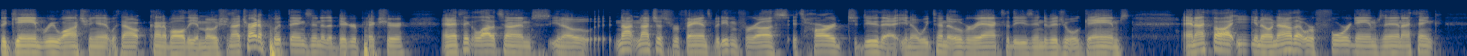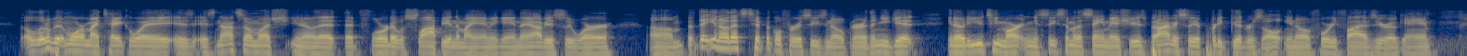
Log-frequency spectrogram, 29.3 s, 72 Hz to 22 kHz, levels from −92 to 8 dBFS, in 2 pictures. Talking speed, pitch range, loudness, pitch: 265 wpm, 95-115 Hz, -24 LUFS, 105 Hz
